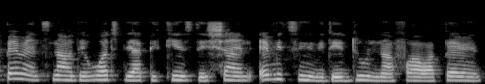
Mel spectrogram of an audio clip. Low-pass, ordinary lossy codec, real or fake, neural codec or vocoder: none; none; real; none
